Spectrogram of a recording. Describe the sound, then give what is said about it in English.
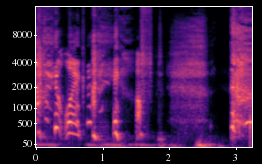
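A series of harsh dry coughs in quick succession, some with a raspy voiced edge, ending in a couple of breathy, hacking bursts. “I have really bad dry cough at night.”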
